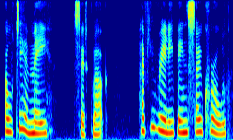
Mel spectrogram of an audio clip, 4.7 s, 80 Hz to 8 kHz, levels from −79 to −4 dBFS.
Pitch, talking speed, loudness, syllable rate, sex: 250 Hz, 140 wpm, -18 LUFS, 3.6 syllables/s, female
